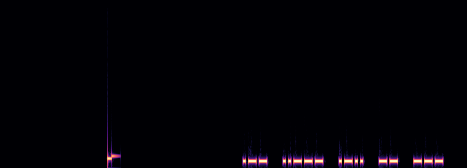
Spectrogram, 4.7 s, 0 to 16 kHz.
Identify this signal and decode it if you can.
Morse code, heard as a keyed tone, about 43 wpm, spaced as for 32 wpm, 700 Hz. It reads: W2LMO
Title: USA Call Signs - 5 Characters - 2x Character Spacing - 45wpm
